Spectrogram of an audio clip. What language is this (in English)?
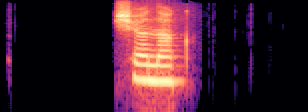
Mari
